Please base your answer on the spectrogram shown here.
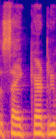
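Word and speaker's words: psychiatry: काही सायलेंट उच्चार असत जसं सायकॅट्री मध्ये पी सायलेंट आहे तर मग ते लिहीत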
